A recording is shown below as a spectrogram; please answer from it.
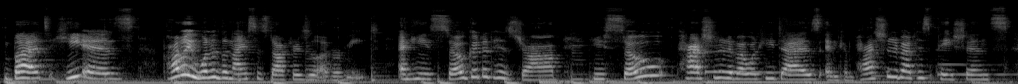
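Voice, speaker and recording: A woman's voice: high-pitched, animated, moderate pace, few pauses, darkish tone, soft background music. A woman co-hosting a casual podcast chat, telling work stories and laughing often. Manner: laughs often, storytelling with quoted voices. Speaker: podcast co-host.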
